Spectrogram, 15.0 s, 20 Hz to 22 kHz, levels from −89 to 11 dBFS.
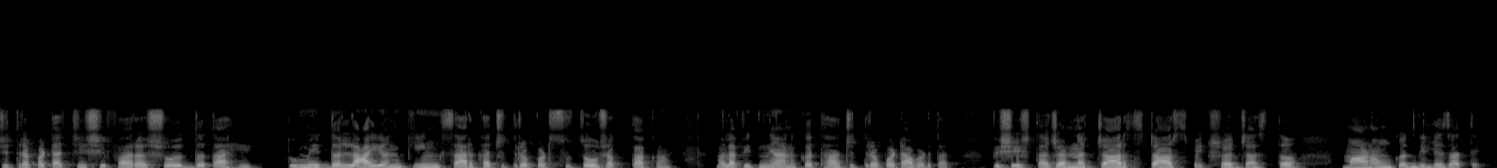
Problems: constant background noise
